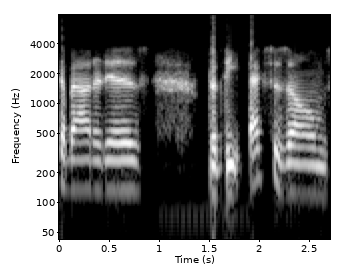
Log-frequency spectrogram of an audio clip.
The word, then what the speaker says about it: exosomes: Is that how it's pronounced? – Yeah, no, exosomes, yeah.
